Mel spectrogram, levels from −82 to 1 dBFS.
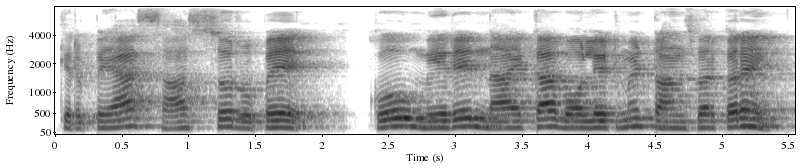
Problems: none marked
